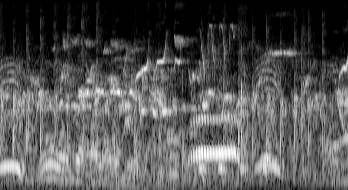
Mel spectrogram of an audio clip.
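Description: White-rumped shamas singing: a rapid run of arched, gliding whistles at several pitches at once, with a buzzy trill about two and a half seconds in.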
